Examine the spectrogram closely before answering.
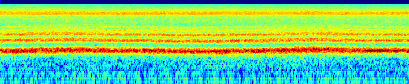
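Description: Steady hiss with a hollow, whooshing tone, unbroken and even in level.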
